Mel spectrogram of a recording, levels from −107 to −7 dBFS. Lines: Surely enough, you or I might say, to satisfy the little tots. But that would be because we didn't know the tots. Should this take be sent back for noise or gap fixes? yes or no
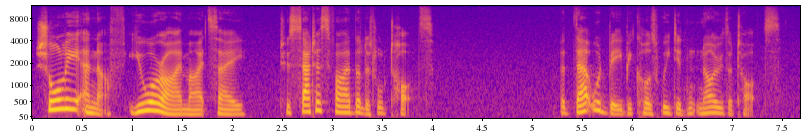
no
